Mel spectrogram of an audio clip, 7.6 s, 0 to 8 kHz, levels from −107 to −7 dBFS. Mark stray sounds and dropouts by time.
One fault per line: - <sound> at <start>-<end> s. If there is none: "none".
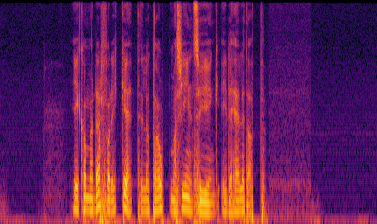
none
